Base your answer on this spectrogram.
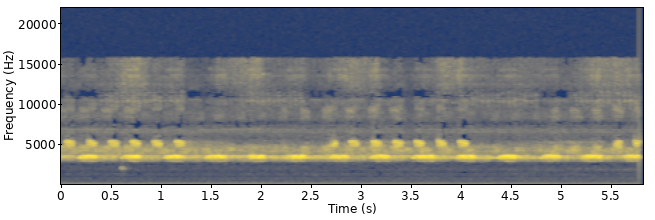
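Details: Insect orchestra of crickets in mid-autumn: an even, shrill pulsing note repeating about twice a second, overlapped by a faster, thinner chirping voice higher still, all against quiet background.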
